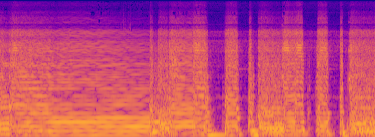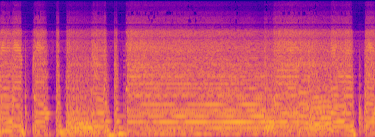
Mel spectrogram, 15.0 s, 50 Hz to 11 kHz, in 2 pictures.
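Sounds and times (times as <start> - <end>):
distorted electric guitar chords: 0.0 - 15.0.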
